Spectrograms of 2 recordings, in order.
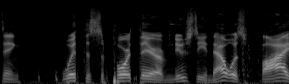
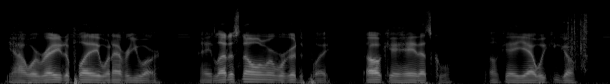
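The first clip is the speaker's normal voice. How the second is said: put-on deflated, listless, low, flat droning monotone; 4 semitones lower, 6 dB quieter than usual. Speaker retelling how the frustrated players sounded, imitating their monotone. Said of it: "tone was very, very like monotone".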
